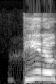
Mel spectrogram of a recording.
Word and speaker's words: PNOK: Pino. Pino. So you don't pronounce it?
